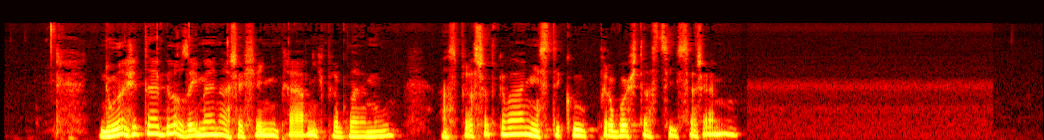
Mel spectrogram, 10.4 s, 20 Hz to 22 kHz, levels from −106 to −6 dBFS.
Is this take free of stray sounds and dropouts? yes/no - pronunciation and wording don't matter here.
yes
